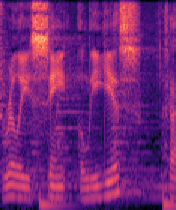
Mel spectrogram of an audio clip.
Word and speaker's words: Eligius: Eligius.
